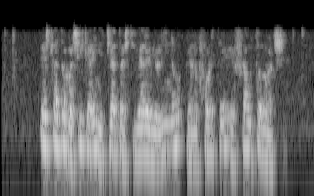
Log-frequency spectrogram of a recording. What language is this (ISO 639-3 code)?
ita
